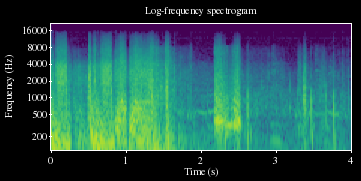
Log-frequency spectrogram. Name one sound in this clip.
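A body crashes to the ground.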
